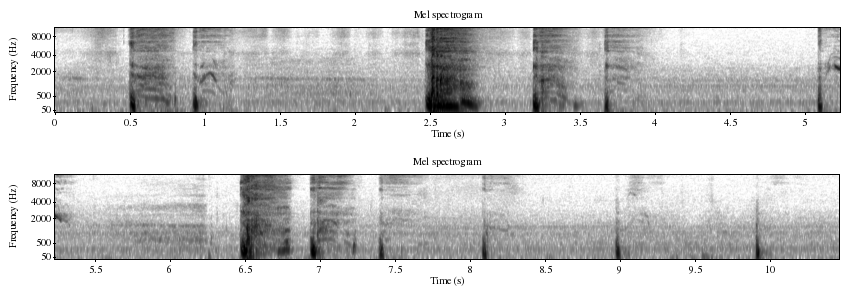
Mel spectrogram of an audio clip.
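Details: Adult with a persistent tickle, coughing all night; repeated short, dry, hacking coughs with quiet gaps between bouts and no wet rattle: dry cough.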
